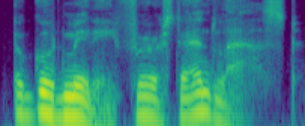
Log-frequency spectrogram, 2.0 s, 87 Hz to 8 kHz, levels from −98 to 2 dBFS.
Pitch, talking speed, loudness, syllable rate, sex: 115 Hz, 175 wpm, -18 LUFS, 3.9 syllables/s, male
